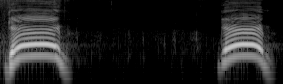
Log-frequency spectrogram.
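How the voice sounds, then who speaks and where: A man playing airsoft outdoors, calling out tactical orders to teammates in a loud, urgent, excitable way. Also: very high-pitched, very slow, narrow, tinny audio. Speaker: airsoft player filming for his channel. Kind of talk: tactical callouts during an airsoft game. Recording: noisy outdoor action recording with clicking.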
